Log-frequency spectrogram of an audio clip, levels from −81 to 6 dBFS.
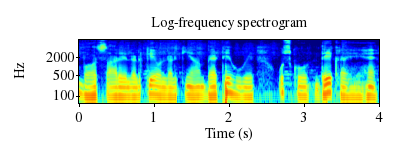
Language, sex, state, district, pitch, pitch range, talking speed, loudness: Hindi, male, Uttar Pradesh, Lalitpur, 105 Hz, 100-105 Hz, 165 wpm, -22 LUFS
